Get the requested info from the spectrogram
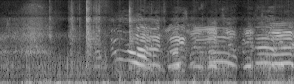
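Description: Distant, high-pitched shouts and calls from players on the field, starting about halfway through, over a steady low rumble.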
